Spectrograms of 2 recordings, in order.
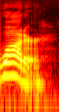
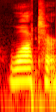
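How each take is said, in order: First: The middle consonant sounds like a soft d. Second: The middle consonant is a crisp, clear t. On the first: This is the everyday American way of saying it. "So in American, we say water, ... W A D D E R" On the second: This is the clean version clients ask for. "They want water"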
